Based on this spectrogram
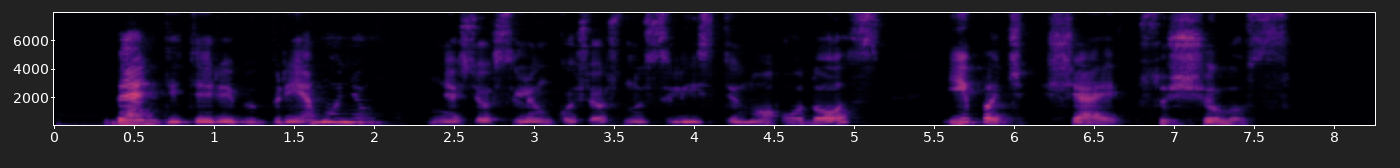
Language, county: Lithuanian, Kaunas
